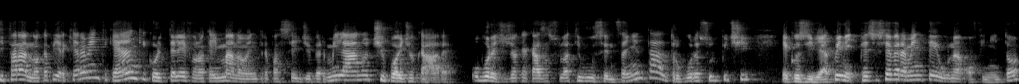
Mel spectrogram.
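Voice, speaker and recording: A man races along at a very fast pace with hardly any pauses. His high voice makes very wide pitch swings. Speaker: gaming media executive. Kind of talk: live-streamed discussion. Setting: video call. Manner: analytical.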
